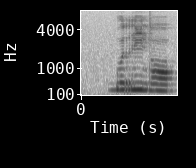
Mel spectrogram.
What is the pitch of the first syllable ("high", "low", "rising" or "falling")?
high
